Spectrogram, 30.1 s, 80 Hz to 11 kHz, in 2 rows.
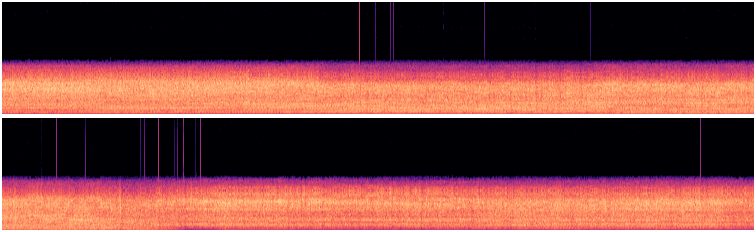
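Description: John Deere 7810 tractor's six-cylinder turbo diesel running steadily and loud, its engine note dropping a little past halfway and changing again a few seconds later.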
